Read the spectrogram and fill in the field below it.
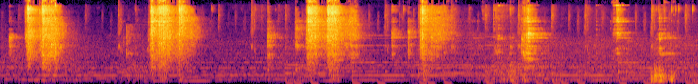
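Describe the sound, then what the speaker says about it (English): The inlet manifold comes off a bolted metal Wilden air-operated double-diaphragm pump with a series of sharp metallic clinks, clunks and scrapes at irregular intervals, close and fairly loud, with no talking. "let's go ahead and take off the inlet manifold"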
